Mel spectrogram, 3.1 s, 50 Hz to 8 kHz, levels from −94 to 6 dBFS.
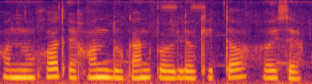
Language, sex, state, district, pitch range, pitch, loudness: Assamese, female, Assam, Sonitpur, 205-220 Hz, 215 Hz, -15 LUFS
